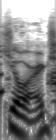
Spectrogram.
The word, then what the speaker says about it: Jorge: George Joestar, if you're looking for it on the internet, if you're looking for it on the internet, it's spelled like Jorge Joestar, J-O-R-G-E Joestar. Although the protagonist, George Joestar, explains it to you at the very beginning. He explains that it's pronounced George.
